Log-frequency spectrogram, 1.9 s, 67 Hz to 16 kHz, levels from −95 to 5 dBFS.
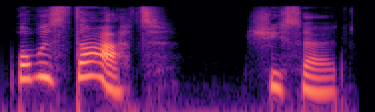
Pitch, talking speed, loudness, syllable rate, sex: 275 Hz, 160 wpm, -20 LUFS, 3.8 syllables/s, female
